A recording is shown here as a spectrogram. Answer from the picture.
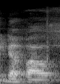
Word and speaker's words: debal: Curry debal. That's a history on it. How you pronounce it? Debal. B-E. Debal. Curry debal.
